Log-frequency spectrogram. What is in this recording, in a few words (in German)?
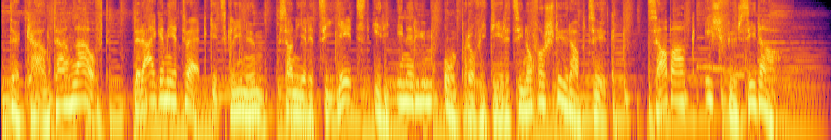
Radiospot Neutral; SRW; SABAG; Sanieren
